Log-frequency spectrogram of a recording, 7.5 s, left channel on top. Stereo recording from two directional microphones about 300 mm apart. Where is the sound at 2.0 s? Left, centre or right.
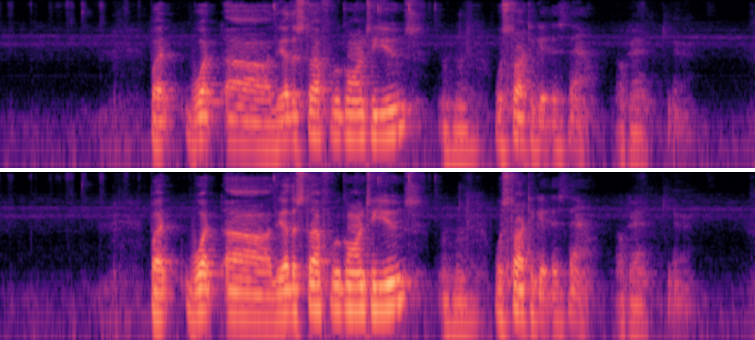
Right.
